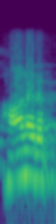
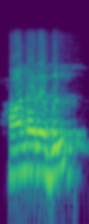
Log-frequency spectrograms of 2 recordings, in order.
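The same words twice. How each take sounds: First: The word starts with a vowel, no h. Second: The word starts with an audible h sound. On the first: The speaker calls it right. "So you should use the next next letter O" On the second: The speaker calls it wrong. "That is obviously wrong. You should not pronounce word H"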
